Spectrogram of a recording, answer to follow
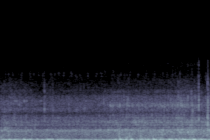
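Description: Shallow mountain river rushing over stones, heard close to the water surface, with water moving around the legs of someone wading across.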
